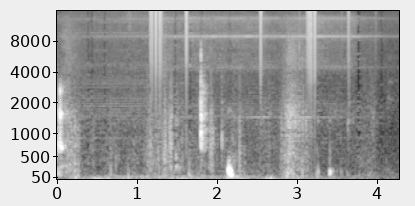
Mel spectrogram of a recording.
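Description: A person climbing down off a stool and shifting about: shuffling, clothing rustle and a few light knocks, with a dull thump about two seconds in.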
